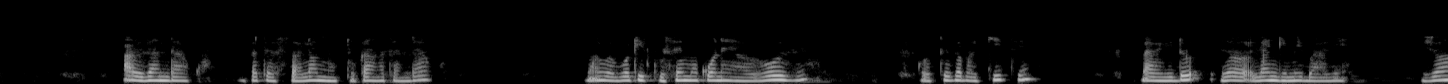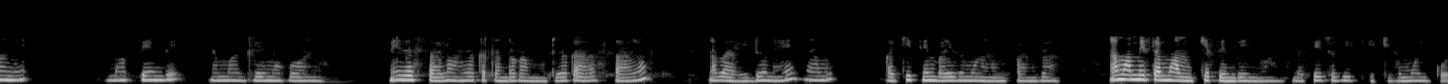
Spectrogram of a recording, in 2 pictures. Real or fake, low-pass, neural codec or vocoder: real; 3.6 kHz; none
